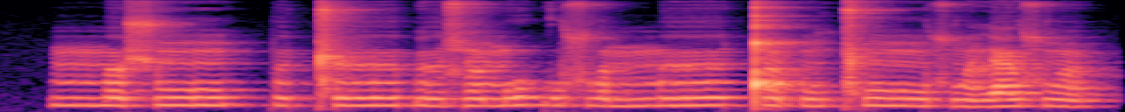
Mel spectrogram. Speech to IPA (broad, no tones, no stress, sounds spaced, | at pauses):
mː œ ʃ ũː pː ø ǁ øː ɓ ø ɕ œ̃ m o ɡ o sʷ æ mː øː ǃ œ̃ p ũ ǁ ũː sʷ æ̃ l æ sʷ œ̃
